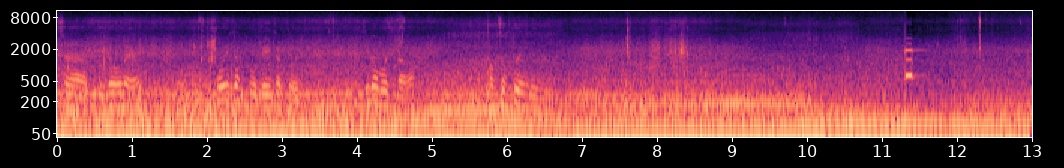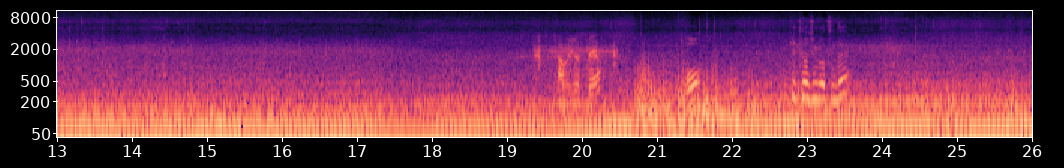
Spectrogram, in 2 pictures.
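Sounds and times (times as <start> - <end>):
wind on microphone: 0.0 - 5.7, 20.5 - 22.8, 23.6 - 26.0
boat engine running: 0.0 - 26.0
water around hull: 10.2 - 18.2.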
